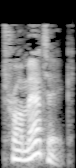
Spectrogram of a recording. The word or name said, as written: traumatic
